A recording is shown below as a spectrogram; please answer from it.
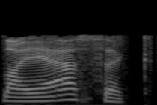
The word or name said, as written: Liassic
